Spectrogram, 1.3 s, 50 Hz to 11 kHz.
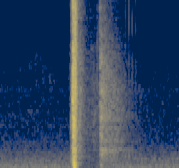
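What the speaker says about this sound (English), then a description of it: "I'm shooting at 25 yards." Gamo Swarm Gen3i .22 caliber wood-stock air rifle firing once, a sharp crack followed a moment later by a softer thwack of the pellet striking a target 25 yards away, in otherwise quiet surroundings.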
